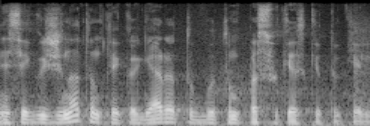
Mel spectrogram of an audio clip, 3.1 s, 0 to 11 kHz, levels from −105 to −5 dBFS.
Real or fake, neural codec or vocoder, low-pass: real; none; 9.9 kHz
